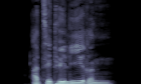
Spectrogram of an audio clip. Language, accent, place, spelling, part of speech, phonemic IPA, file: German, Germany, Berlin, acetylieren, verb, /at͡setyˈliːʁən/, De-acetylieren.ogg
- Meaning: to acetylate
